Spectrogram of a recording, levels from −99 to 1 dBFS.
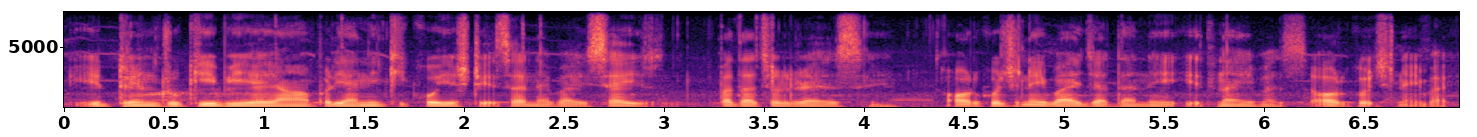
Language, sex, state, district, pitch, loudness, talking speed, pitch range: Hindi, male, Chandigarh, Chandigarh, 100 Hz, -17 LUFS, 285 wpm, 90-105 Hz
